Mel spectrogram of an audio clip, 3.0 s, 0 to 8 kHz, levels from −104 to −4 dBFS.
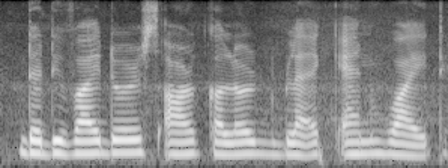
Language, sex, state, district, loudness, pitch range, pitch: English, female, Assam, Kamrup Metropolitan, -17 LUFS, 165-180 Hz, 170 Hz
